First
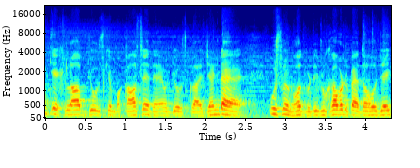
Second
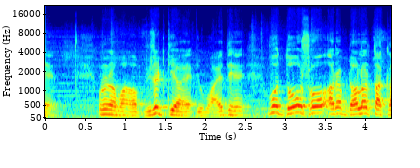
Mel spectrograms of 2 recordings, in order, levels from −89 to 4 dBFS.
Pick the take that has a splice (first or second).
second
